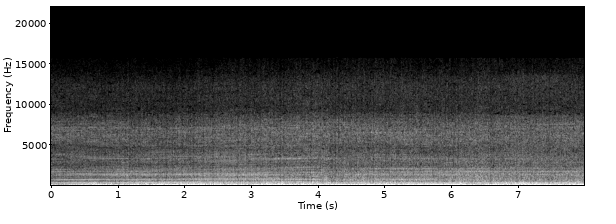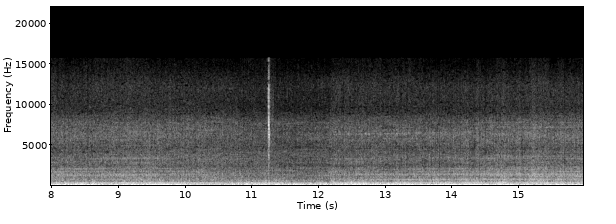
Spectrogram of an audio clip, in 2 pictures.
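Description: A motorcycle engine hums steadily at cruising speed, with the pitch dipping briefly at gear changes.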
